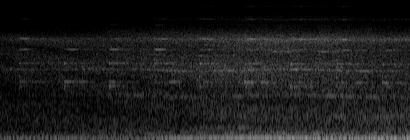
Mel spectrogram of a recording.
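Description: Diesel locomotives of a BNSF freight train and an Amtrak passenger train passing close by: a deep engine rumble and wheel-on-rail hiss growing louder, with short thin high squeals here and there.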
